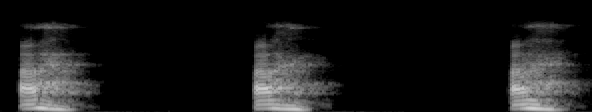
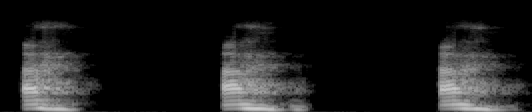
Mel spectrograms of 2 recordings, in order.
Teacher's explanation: আহ যখন বলতেছি তখন অ্যাকচুয়ালি টাংটা কোনো জায়গায় টাচ খাবে না। ওকে, এবং একটা বাতাস বেরোবে, অ্যান্ড হচ্ছে যে সাউন্ডটা একটুক্ষণ ধরে রাখার আমরা ট্রাই করব, যেহেতু এটা রাখাওয়া।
